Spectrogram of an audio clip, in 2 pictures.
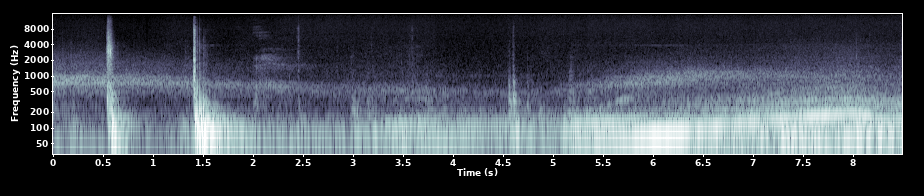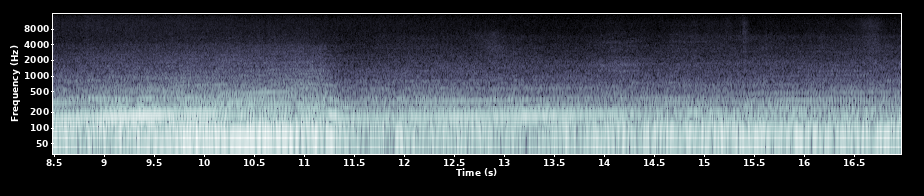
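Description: Car driving off: a few sharp thuds, then the engine starts. Its low rumble climbs in pitch and settles into a steady, droning run to the end.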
